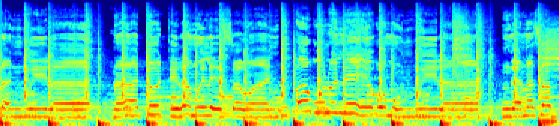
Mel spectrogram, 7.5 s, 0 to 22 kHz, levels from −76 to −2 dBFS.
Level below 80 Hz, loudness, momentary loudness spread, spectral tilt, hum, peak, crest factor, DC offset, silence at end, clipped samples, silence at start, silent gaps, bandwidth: -18 dBFS; -16 LUFS; 3 LU; -4.5 dB/octave; none; 0 dBFS; 14 dB; under 0.1%; 0 s; under 0.1%; 0 s; none; over 20 kHz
